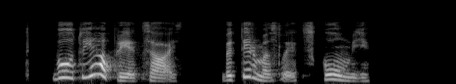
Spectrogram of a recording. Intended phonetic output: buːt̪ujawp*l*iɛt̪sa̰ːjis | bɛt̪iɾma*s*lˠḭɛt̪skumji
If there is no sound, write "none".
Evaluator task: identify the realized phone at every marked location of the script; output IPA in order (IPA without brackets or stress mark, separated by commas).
ɾ, z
